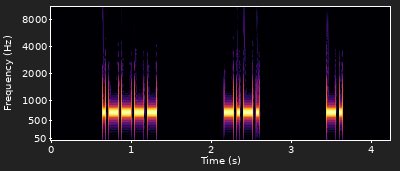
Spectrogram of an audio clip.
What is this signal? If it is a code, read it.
Morse code, heard as a keyed tone, about 30 wpm, spaced as for 9 wpm, 700 Hz. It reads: 1CN
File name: Lesson 17e - Letter u - Three Characters 30wpm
